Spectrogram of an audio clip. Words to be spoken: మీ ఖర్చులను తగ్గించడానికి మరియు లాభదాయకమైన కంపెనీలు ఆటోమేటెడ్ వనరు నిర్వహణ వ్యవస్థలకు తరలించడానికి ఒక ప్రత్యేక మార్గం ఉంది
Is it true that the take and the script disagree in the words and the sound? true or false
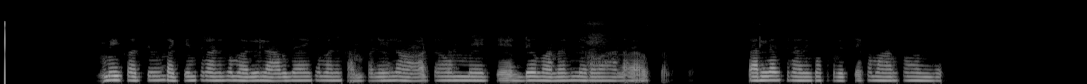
false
